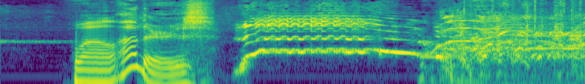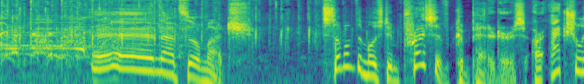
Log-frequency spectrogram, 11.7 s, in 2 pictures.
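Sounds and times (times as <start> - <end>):
speech: 0.8 - 2.2, 6.8 - 8.4, 9.2 - 11.6
person imitating common loon call: 2.4 - 4.6
laughter: 4.2 - 8.2.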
